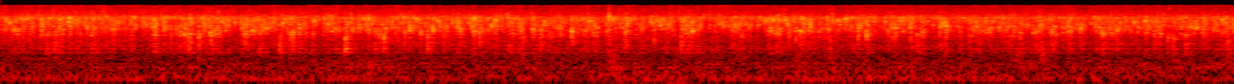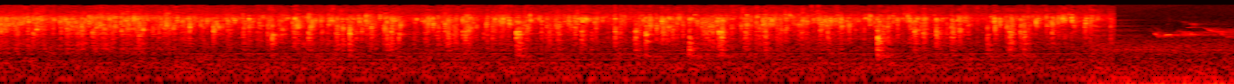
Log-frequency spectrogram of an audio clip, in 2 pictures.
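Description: Hot oil sizzles and crackles steadily as food fries.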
